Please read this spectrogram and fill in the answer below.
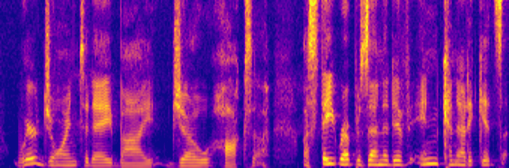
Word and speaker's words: Hoxha: Let's welcome Joe Hoxha.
